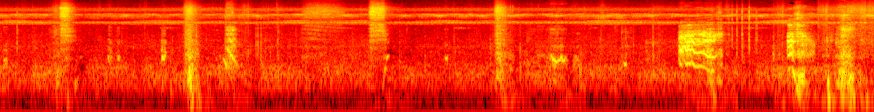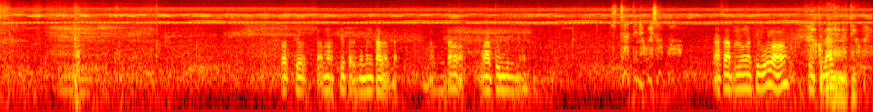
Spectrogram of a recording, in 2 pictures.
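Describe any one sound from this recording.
A young man groans and cries out nearby.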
